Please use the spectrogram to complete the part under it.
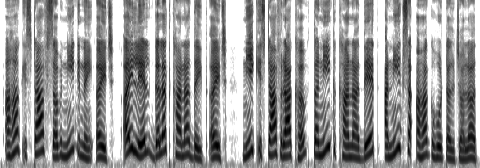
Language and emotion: Maithili, neutral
